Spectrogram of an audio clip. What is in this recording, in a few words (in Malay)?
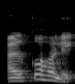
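"alkoholik", Malay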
